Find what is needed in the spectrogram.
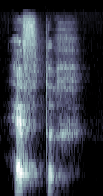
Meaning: intense, heavy
- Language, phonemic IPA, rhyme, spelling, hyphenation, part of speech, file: Dutch, /ˈɦɛf.təx/, -ɛftəx, heftig, hef‧tig, adjective, Nl-heftig.ogg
